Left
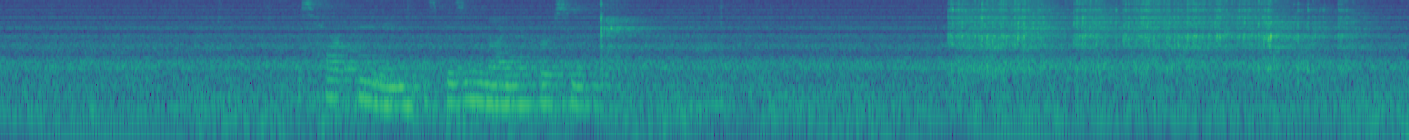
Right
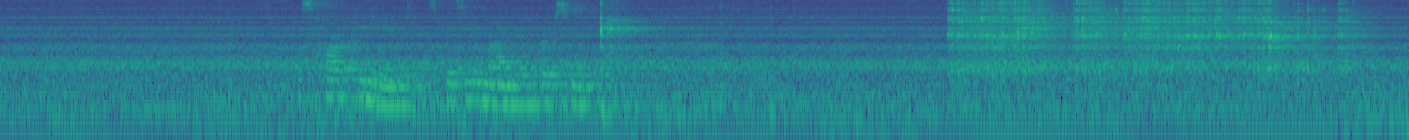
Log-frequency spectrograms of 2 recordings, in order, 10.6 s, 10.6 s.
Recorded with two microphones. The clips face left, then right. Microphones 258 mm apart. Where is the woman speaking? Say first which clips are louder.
Left 1 dB; 5° left (ahead or behind), 2.5 m; by 4.4 s 20° left (ahead or behind), 4 m.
